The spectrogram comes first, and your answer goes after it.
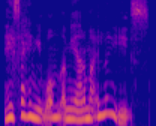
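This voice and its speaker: A woman puts on an agitated woman shopkeeper for an audiobook. Her voice is whiny and lifted high, with a petulant, complaining delivery. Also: very animated, normal speed, warm tone, no echo, studio quality. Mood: whiny, irate. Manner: petulant, pitch climbing in complaint. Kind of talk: audiobook character acting.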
